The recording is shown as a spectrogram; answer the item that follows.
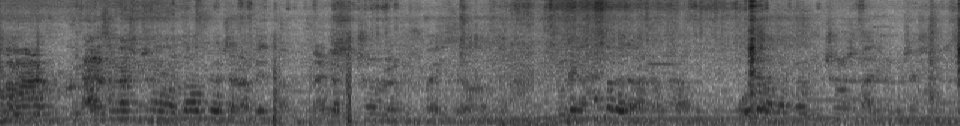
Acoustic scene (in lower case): restaurant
